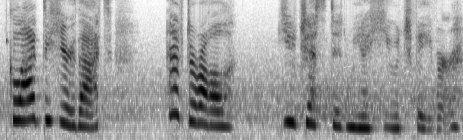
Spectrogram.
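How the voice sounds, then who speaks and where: An actress voicing a cheerful, gentle young woman who works as a local tour guide in a video game, speaking politely and eagerly. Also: high-pitched, animated, unhurried, slight background noise, heavily acted. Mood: relieved. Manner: polite, friendly, eager to please. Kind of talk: English video game dub dialogue. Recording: game music behind the voice. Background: background game music.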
